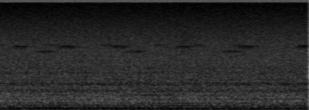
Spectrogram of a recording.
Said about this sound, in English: Why are we hearing crickets in the middle of the morning? Do you hear that? I do.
